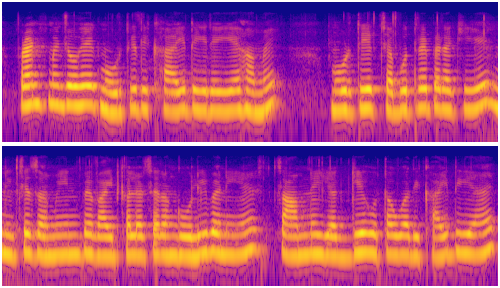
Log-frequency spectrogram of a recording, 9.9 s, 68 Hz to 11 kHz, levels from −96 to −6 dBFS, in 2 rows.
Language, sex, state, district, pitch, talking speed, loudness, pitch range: Hindi, female, West Bengal, Purulia, 220 Hz, 200 wpm, -20 LUFS, 210-235 Hz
